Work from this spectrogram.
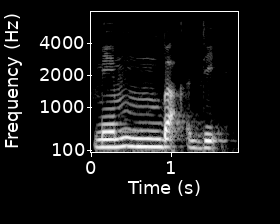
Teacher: nun mati bertemu dengan ba hukum bacanya iqlab cara bacanya dibaca menjadi mim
